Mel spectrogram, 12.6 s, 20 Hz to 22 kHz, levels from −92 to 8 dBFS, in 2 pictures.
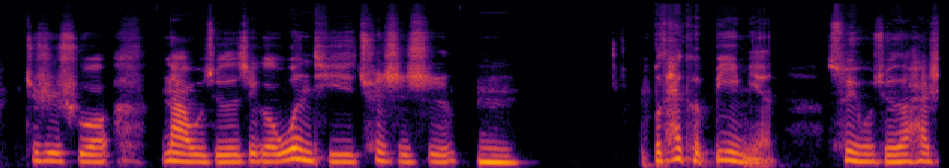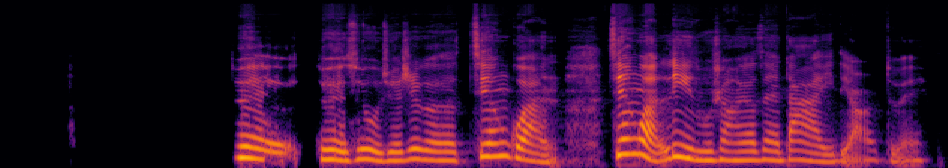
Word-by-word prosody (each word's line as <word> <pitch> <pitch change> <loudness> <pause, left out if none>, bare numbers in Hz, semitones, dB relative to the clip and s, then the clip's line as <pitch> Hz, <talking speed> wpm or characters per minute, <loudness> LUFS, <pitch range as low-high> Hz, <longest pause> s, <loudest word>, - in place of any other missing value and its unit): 就 195 - -6
是 195 0 -2
说 175 -1 -3 0.3
那 190 -2 +1
我 170 - -2
觉 165 0 -4
得 170 - -1
这 185 +2 -3
个 175 -1 -2
问 225 +1 +4
题 170 -3 -5
确 185 +5 -6
实 180 -2 -3
是， 170 +2 -4
嗯， 160 -2 +2 0.9
不 - - +1
太 240 +5 +1
可 235 - -4
避 210 -4 -2
免， - - -5
所 - - -24 0.6
以 170 -1 -5
我 - - +1
觉 - - +1
得 175 - +1
还 185 - -4
是 175 - -6 1.6
对， 265 -3 +7 0.3
对， 230 -3 +4
所 225 +4 -1
以 - - +5
我 220 - +3
觉 195 - -1
得 200 - +1
这 240 +3 +1
个 205 -2 0
监 300 +10 +2
管 210 - +1 0.3
监 350 +1 +5
管 270 - +5
力 280 -1 +6
度 210 -2 +1
上 210 -1 -2
要 210 0 -1
再 215 -1 -3
大 205 -2 -4
一 170 - -6
点 - - -8
儿， 220 -2 -12
对。 205 0 -13
200 Hz, 235 characters per minute, -21 LUFS, 175-225 Hz, 1.6 s, 对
